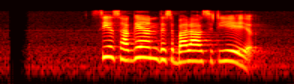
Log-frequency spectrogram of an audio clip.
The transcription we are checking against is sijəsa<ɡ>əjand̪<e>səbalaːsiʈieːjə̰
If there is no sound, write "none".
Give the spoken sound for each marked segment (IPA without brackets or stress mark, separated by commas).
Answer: ɡ, e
